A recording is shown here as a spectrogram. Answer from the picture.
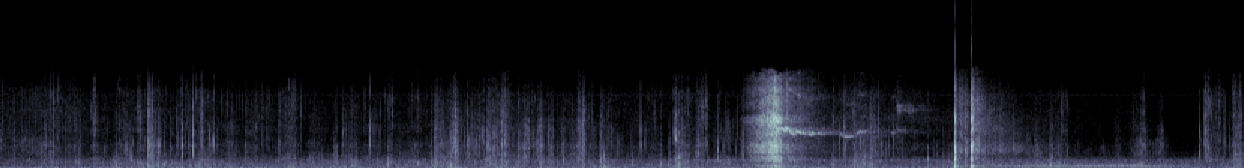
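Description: A firework set off in a can sputters and crackles as it burns. About five seconds in it lets out a short loud hissing burst with a brief falling whistle, followed a second later by two quick sharp pops.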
